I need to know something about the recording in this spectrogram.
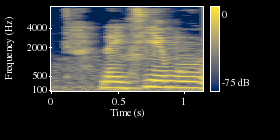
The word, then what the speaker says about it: Naitiemu: Naitiemu Nyanjong. Nyanjong. Yeah, that was the name. Nimetry kuipronounce kimoyomoyo haikuji jamani.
